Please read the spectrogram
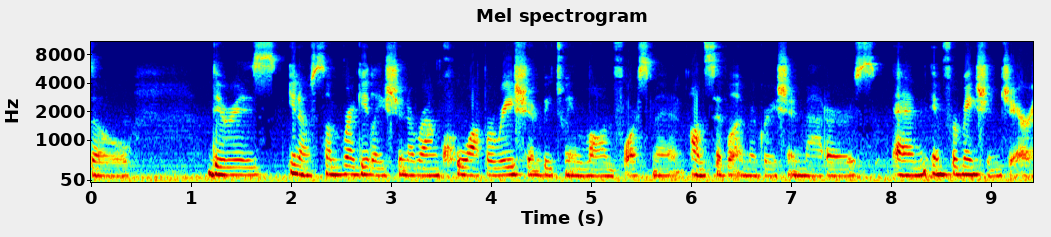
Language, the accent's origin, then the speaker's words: English; Brooklyn, New York, United States; Well, you know, as a Brooklynite, thank you for pointing that out, something I'm very proud of. And just as a New Yorker, we might be in a rush.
